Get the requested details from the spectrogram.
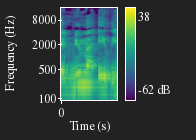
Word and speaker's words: Enuma Elish: The Enuma Elish.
